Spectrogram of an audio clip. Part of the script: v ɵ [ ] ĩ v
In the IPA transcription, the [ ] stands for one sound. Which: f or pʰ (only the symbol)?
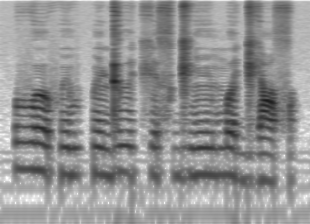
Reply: f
